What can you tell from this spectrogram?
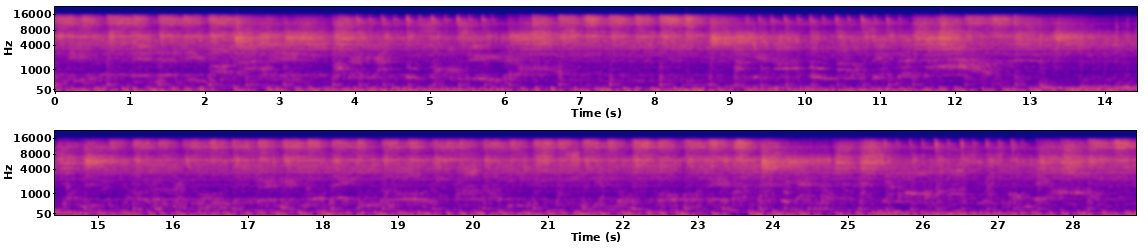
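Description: Heavy metal band playing live: distorted electric guitar, bass and drum kit, with a singer shouting and singing into the microphone.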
